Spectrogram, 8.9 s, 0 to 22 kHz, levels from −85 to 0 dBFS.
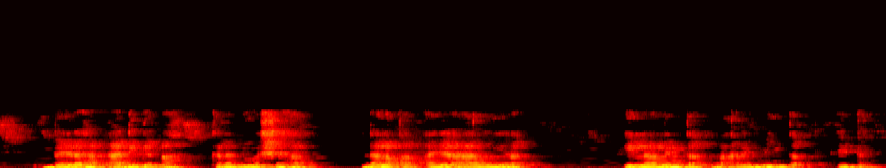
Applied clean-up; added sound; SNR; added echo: classical method WPE with log-MMSE.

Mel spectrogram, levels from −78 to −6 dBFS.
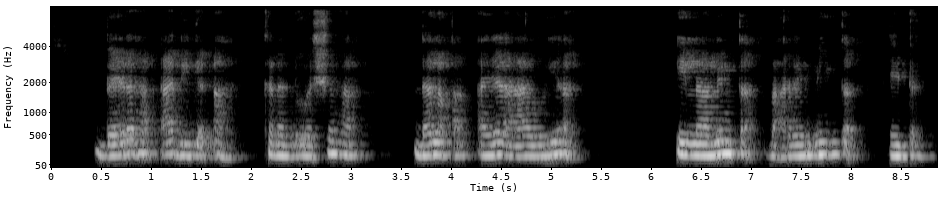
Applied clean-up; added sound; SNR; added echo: neural mask model DeepFilterNet 3.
